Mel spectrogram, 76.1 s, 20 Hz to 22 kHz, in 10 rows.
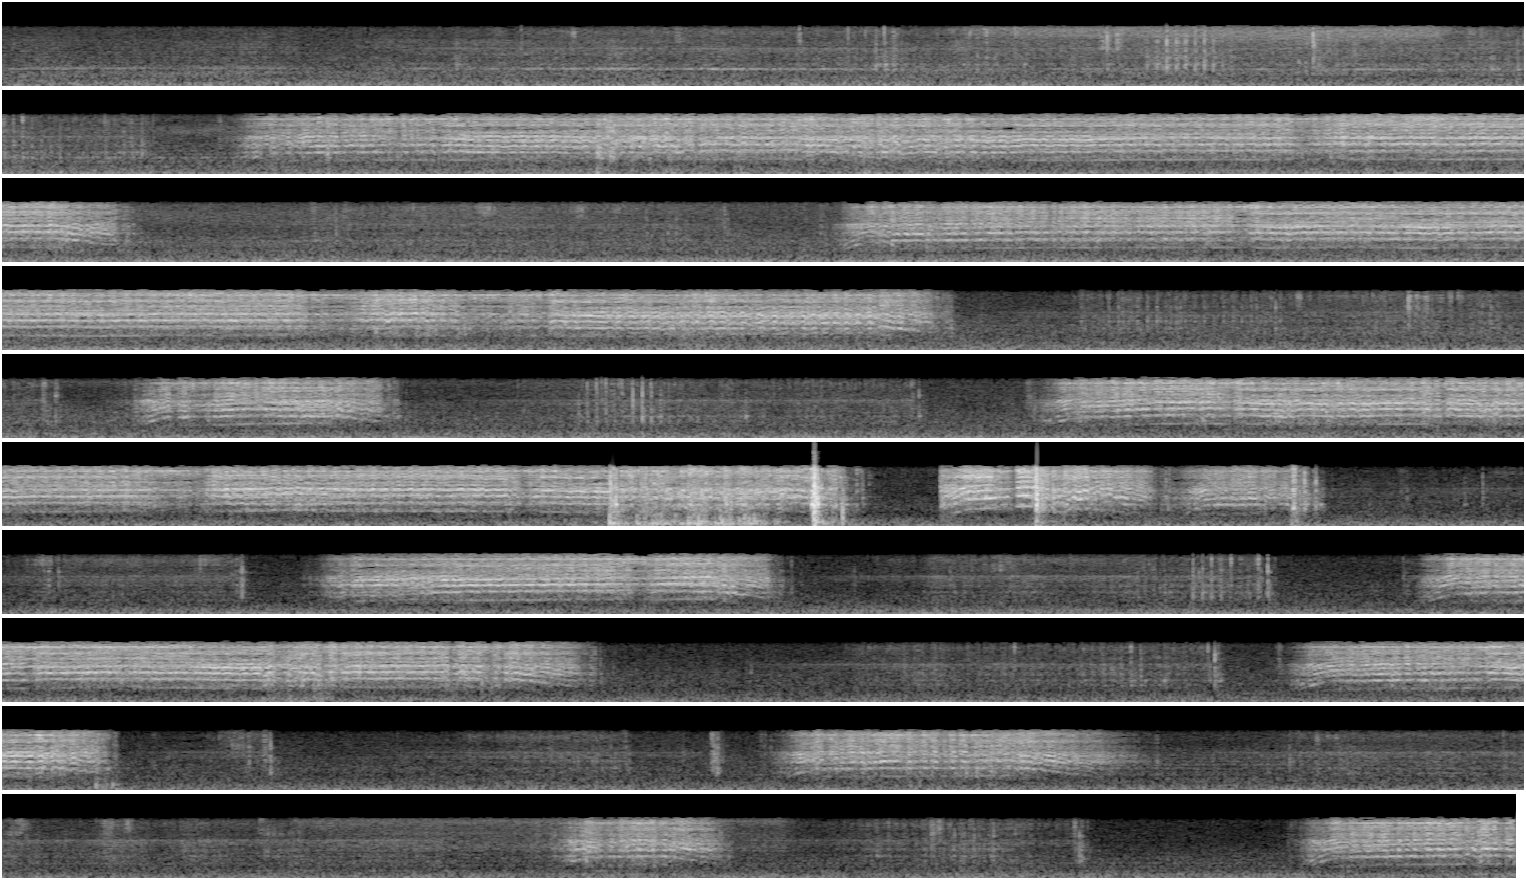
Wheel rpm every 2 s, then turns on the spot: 0, 20, 20, 20, 90, 160, 160, 130, 10, 50, 160, 160, 160, 100, 10, 60, 20, 30, 150, 160, 160, 100, 20, 60, 100, 10, 90, 150, 10, 30, 80, 0, 80, 10, 20, 50, 10, 70.
2-8 16-18 28-30 32-34 44-46 48-52 66-70 72-74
